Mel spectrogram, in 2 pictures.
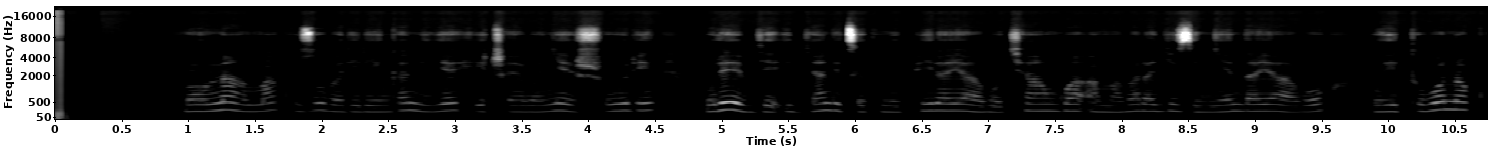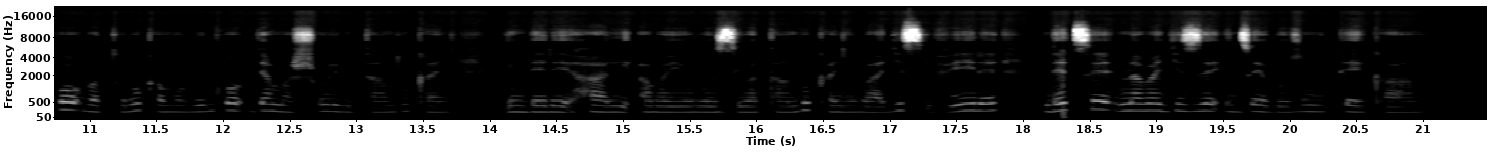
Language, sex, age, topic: Kinyarwanda, female, 25-35, education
